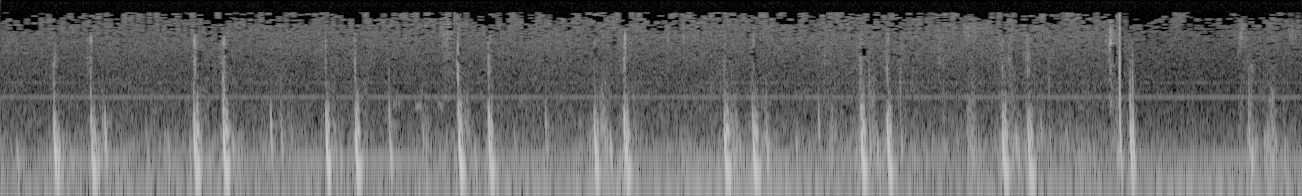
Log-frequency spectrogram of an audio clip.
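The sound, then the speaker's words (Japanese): A voice imitates a heartbeat with steady paired thumps, lub-dub, repeating about every second and a half, fairly quiet over a low hum, with no other talking. “心臓の音。”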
